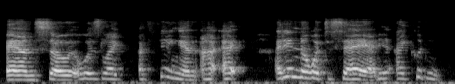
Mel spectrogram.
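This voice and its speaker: An older woman talking reflectively as an interview guest, a writer and actor who tells personal stories haltingly, with candid asides. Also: sits high, low-quality recording.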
